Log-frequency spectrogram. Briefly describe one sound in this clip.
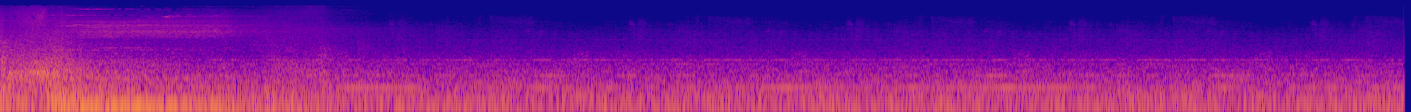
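A triumphant fanfare plays and fades.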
